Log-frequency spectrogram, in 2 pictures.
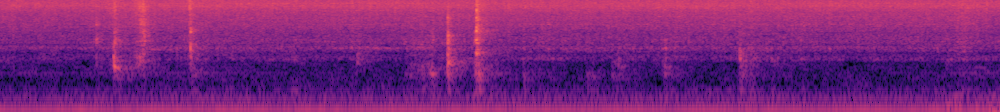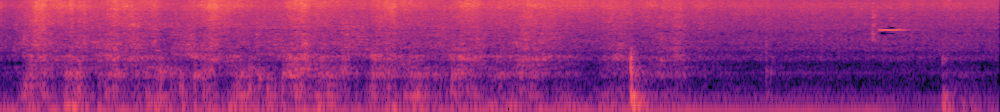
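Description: Wooden spatula stirring and scraping spices frying in a little applesauce in a nonstick pan, over a faint sizzle. A few light taps come in the first seconds, and steadier scraping starts about halfway through.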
